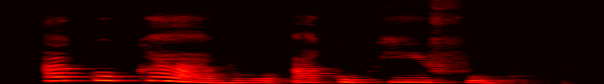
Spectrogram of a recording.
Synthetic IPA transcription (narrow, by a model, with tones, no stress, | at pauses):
a˦kʊ˦ka˦a˨bʊ˨a˦kʊ˦ki˦fo˨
